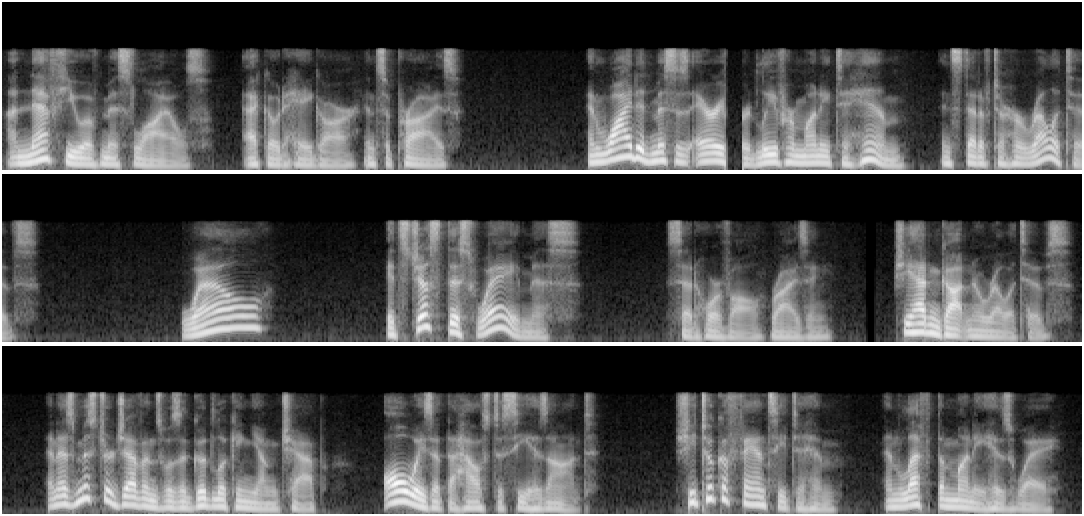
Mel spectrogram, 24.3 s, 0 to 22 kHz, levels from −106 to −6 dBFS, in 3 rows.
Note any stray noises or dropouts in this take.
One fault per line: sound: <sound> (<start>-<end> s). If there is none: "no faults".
sound: dropout (5.4-5.6 s)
